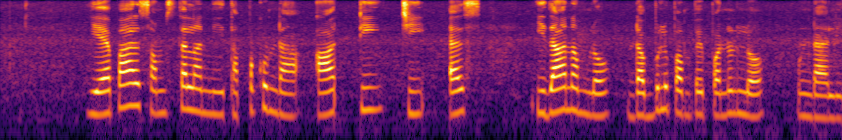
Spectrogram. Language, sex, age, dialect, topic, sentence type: Telugu, female, 18-24, Utterandhra, banking, statement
